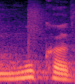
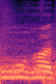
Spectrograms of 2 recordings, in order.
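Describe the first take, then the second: First: The middle consonant is a hard k sound. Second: The middle consonant is a breathy h sound. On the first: This is how it is said in English. "İngilizce'de Muka diye de söyleniyor" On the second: This is how it is said locally. "buradaki söylenişiyle Muha dedim"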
